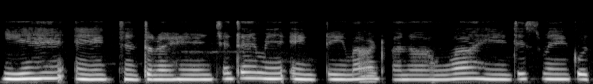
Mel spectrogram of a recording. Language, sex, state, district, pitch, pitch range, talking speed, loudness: Hindi, female, Madhya Pradesh, Bhopal, 240 Hz, 230-255 Hz, 130 wpm, -13 LUFS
